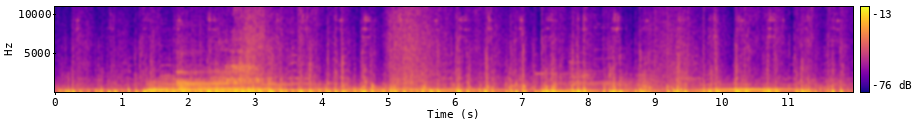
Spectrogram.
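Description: Horse hooves clip-clop steadily on hard ground at a walking pace in the video game Red Dead Redemption 2, with a horse's whinny and snorts mixed in, fairly close.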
